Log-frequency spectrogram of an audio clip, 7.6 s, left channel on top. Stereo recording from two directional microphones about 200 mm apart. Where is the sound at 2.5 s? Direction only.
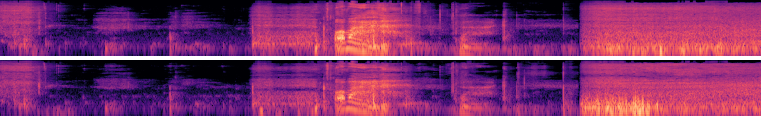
30° left (ahead or behind).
